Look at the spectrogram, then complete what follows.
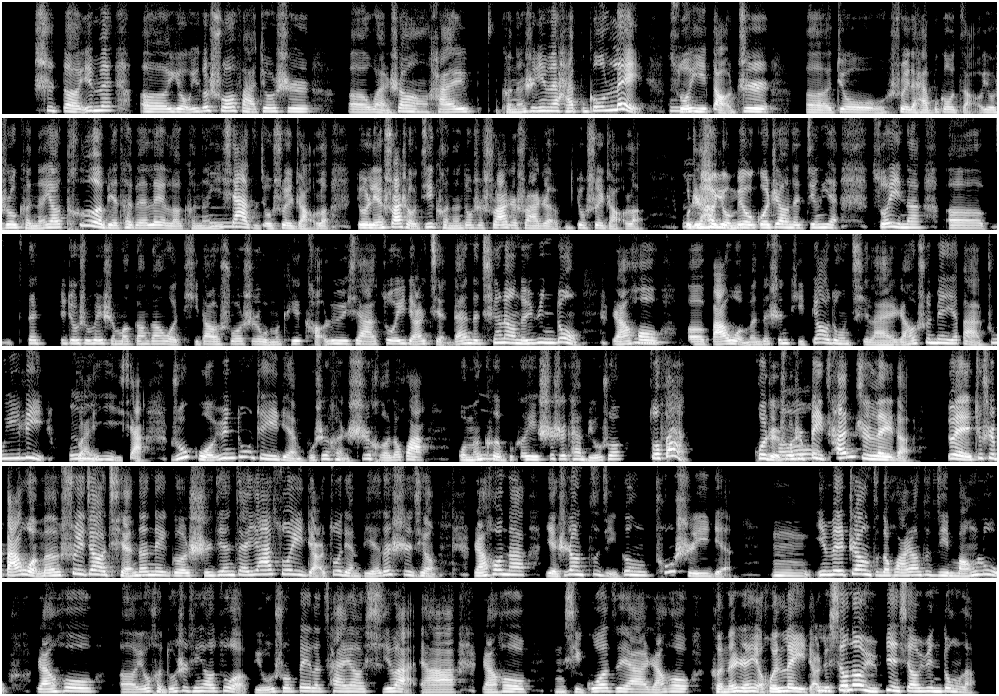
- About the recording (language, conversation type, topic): Chinese, advice, 睡前如何减少使用手机和其他屏幕的时间？
- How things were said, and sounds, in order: tsk; laughing while speaking: "不知道有没有过这样的经验？"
